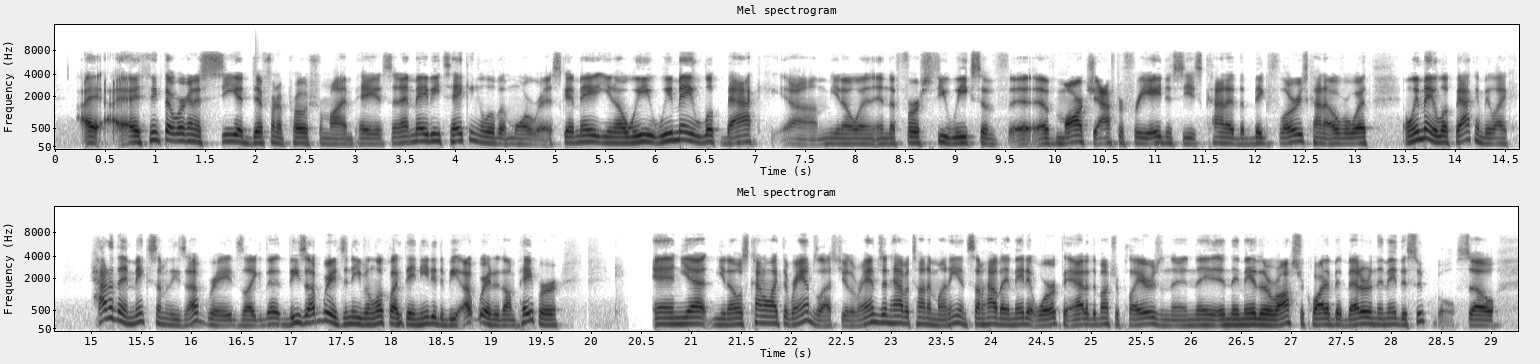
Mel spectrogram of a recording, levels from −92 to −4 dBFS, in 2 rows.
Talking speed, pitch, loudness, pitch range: 285 wpm, 135 Hz, -23 LUFS, 120-150 Hz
